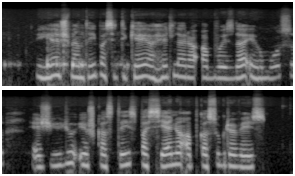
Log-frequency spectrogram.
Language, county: Lithuanian, Vilnius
